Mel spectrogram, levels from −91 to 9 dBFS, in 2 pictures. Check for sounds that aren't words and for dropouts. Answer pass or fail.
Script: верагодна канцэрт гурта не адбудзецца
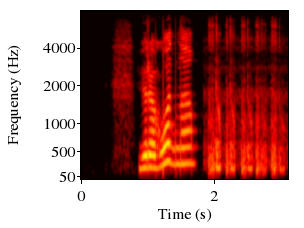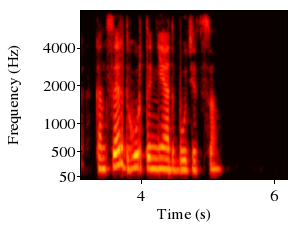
fail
